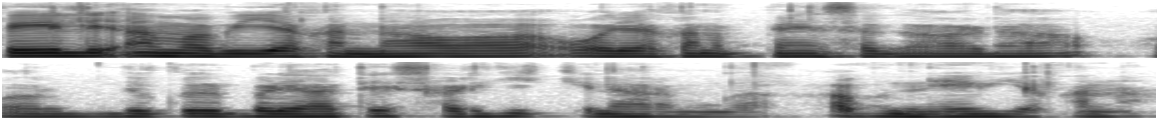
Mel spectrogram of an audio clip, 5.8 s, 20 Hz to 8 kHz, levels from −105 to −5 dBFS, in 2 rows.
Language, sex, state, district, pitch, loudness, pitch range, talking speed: Garhwali, male, Uttarakhand, Uttarkashi, 140 Hz, -22 LUFS, 130-145 Hz, 205 wpm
